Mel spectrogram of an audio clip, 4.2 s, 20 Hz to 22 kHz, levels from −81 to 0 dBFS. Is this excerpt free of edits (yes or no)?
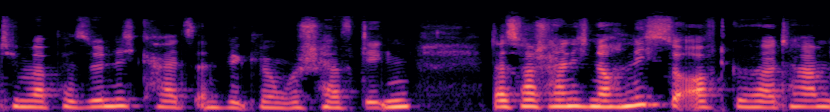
yes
